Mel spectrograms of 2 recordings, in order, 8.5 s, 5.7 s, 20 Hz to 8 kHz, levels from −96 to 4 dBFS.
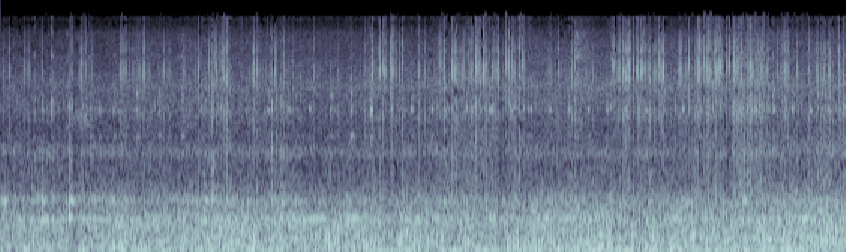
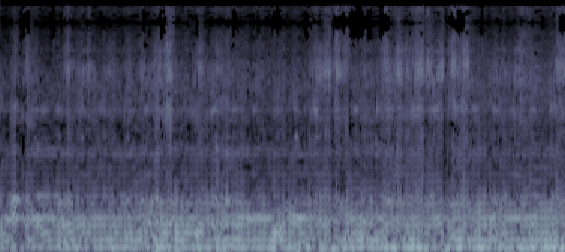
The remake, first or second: second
